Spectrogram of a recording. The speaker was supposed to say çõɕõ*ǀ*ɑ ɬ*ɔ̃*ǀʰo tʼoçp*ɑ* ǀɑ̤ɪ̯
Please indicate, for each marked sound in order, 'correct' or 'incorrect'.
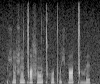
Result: correct, correct, correct

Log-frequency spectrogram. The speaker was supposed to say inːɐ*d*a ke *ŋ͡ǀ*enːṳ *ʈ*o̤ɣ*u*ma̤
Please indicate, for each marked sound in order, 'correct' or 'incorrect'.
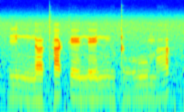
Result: incorrect: t̪ʰ, incorrect: n̪, correct, correct

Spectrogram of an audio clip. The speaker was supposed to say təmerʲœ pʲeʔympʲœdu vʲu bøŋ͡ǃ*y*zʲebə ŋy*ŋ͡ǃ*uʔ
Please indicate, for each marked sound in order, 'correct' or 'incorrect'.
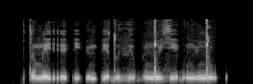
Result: correct, correct

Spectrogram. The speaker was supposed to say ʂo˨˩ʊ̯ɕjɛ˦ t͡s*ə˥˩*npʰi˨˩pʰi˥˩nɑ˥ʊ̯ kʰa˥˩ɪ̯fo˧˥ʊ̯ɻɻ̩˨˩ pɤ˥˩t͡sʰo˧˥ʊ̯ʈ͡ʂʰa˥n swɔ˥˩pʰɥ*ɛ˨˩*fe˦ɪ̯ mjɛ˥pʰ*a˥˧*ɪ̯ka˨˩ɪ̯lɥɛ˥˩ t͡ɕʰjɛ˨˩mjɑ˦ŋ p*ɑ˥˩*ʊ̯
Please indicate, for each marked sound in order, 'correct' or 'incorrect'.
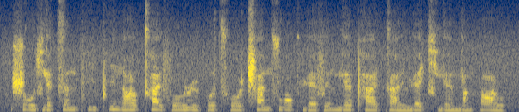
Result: incorrect: ə˧˥, correct, incorrect: a˧˥, correct

